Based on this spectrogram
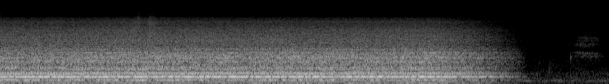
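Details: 2HP King Canada workshop dust collector after clearing a clogged inlet pipe and fitting a new one-micron filter bag: steady, even roar with a constant blower hum, no rattles or surging, then spins down; running normally.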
